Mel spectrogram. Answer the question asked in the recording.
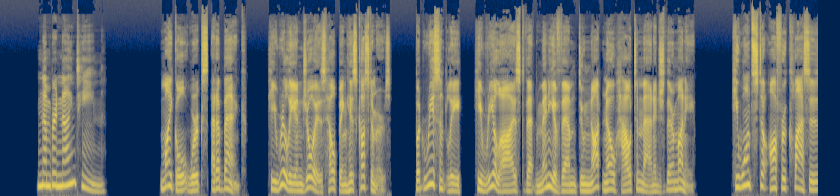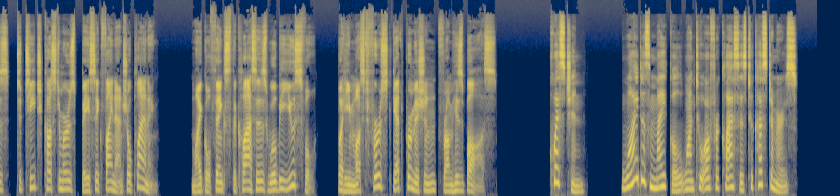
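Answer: Many customers do not know how to manage their money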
